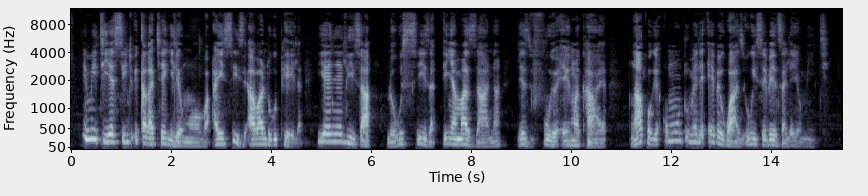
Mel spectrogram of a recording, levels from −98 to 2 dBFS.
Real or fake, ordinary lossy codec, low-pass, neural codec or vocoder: real; AAC, 64 kbps; 10.8 kHz; none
